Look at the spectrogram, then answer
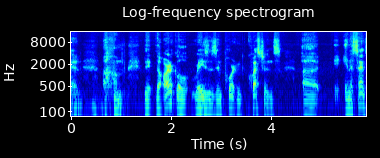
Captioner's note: laughs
